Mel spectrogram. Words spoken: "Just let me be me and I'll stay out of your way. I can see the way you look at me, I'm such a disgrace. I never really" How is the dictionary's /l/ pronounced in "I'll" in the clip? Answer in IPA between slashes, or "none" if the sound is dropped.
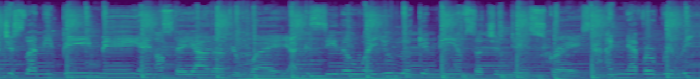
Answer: /l/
